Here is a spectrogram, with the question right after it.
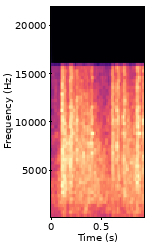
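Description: Rapid, dense AA12 automatic shotgun fire in Killing Floor, a continuous loud burst of blasts filling the whole moment with no pause.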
